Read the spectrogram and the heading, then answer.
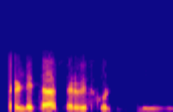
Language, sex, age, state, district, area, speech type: Kannada, male, 45-60, Karnataka, Chikkaballapur, urban, conversation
